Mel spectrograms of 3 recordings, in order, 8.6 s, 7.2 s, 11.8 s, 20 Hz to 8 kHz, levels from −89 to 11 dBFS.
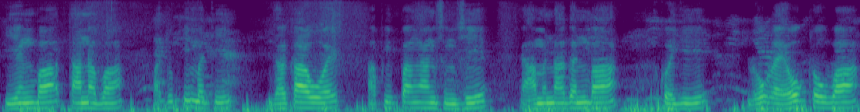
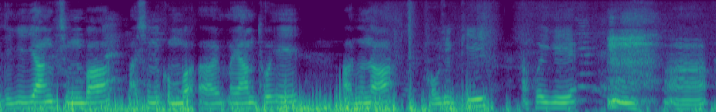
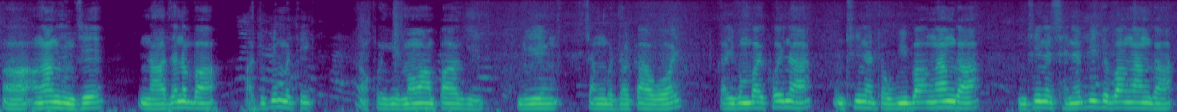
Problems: background sounds at intervals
